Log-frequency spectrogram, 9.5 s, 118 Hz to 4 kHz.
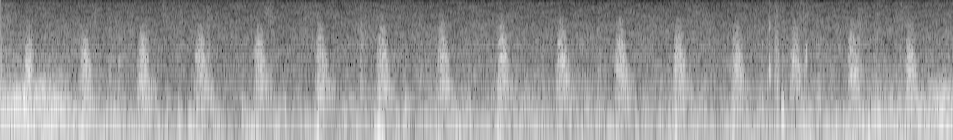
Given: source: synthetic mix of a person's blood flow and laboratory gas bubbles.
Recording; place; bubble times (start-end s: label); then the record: Doppler ultrasound of blood flow; subclavian vein
7.67-7.72 s: bubbles
7.79-7.87 s: bubbles
8.03-8.10 s: bubbles
From the record:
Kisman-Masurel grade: 212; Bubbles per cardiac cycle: several, 3 to 8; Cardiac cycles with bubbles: 1 to 10%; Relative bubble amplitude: moderate (0.250 to 0.450); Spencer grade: 1 (occasional bubble signal discernible with the cardiac motion signal, with majority of cardiac periods free of bubbles); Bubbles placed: anywhere in the cardiac cycle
